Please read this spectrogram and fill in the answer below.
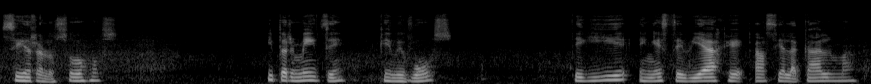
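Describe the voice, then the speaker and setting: A meditation guide speaking in a soothing, unhurried way with long pauses between short phrases. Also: medium pitch, steady tone, a little hiss or hum. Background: ambient sea sounds.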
